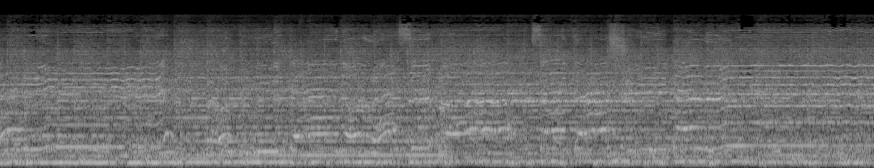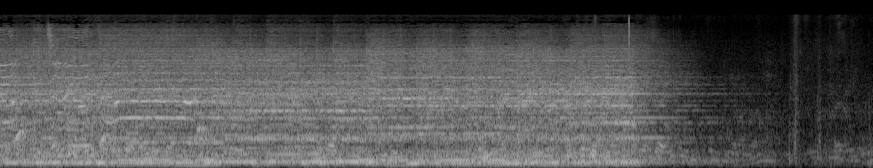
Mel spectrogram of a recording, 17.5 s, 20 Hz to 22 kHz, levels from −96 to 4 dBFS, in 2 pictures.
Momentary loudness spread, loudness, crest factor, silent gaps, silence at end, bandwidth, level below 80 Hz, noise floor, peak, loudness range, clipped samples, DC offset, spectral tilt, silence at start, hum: 2 LU; -27 LUFS; 14 dB; none; 0.35 s; 15.5 kHz; -68 dBFS; -57 dBFS; -14 dBFS; 3 LU; under 0.1%; under 0.1%; -3.5 dB/octave; 0 s; none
